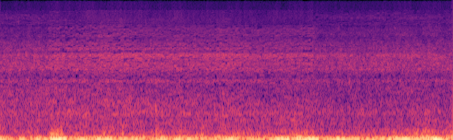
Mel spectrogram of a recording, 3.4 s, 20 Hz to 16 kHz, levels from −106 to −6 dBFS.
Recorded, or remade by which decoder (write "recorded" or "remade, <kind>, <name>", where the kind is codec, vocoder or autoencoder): recorded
